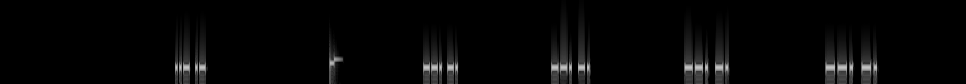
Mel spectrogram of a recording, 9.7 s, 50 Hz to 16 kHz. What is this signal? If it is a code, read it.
Morse code, heard as a keyed tone, about 58 wpm, 700 Hz. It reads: UA GN GN GN GN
